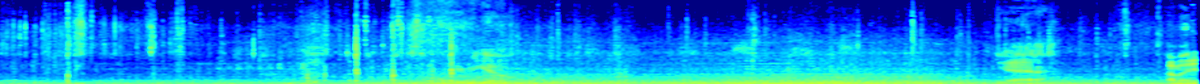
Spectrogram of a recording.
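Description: A truck's engine and road noise heard from inside the cab: a steady low rumble as it drives along and turns onto a narrow side road.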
